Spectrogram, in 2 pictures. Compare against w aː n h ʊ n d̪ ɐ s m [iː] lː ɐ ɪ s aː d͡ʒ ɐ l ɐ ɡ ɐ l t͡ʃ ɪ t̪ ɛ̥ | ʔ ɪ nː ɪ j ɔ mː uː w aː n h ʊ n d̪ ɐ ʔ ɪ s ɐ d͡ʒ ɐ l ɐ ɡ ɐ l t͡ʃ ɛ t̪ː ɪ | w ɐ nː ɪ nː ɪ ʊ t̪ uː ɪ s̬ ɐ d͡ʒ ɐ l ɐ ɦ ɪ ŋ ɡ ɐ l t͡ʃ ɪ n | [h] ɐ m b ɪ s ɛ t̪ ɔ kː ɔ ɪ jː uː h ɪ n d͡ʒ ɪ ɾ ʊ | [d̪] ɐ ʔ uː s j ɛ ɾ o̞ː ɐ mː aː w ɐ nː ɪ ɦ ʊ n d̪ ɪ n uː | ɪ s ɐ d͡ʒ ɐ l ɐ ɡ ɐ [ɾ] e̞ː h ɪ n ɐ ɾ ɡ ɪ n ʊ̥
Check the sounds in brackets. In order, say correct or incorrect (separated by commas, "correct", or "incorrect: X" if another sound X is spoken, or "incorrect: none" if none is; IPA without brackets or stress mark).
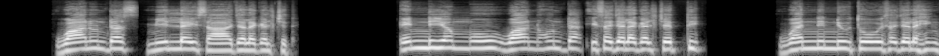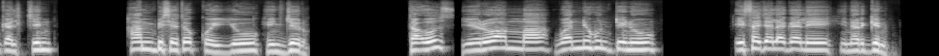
correct, correct, incorrect: t̪, incorrect: l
